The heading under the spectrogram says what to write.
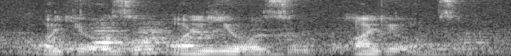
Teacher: Similarmente, a pronúncia oleoso para oleoso, a palavra olhada também apresenta uma sequência de glide vogal, semivogal e vogal, seguindo a lateral, l, l. Contudo, oleoso apresenta duas pronúncias possíveis, oleoso como semivogal e vogal e oleoso com duas vogais.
